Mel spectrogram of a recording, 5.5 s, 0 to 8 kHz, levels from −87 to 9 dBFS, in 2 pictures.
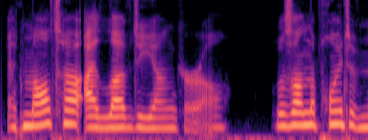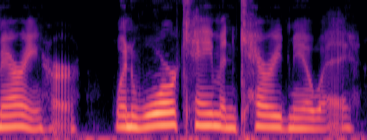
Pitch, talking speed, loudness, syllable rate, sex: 200 Hz, 230 wpm, -16 LUFS, 5.4 syllables/s, female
